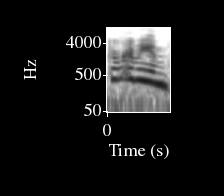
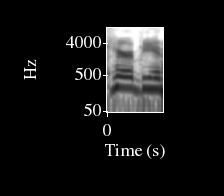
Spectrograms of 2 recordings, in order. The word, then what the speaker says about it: Caribbean: you can probably guessed Caribbean themed I am going to switch between Caribbean and Caribbean even though I believe the Caribbean is the proper pronunciation just a heads up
